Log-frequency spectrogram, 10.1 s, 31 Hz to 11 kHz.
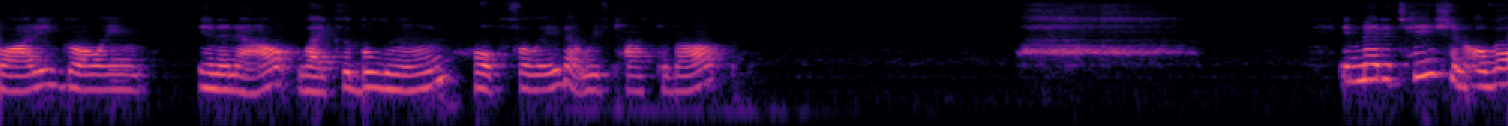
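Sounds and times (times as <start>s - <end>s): woman breathing in slowly: 6.8s - 8.1s.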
